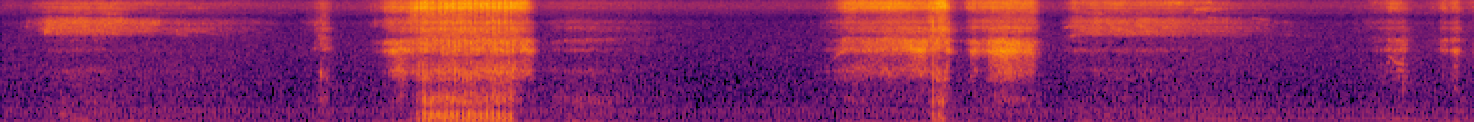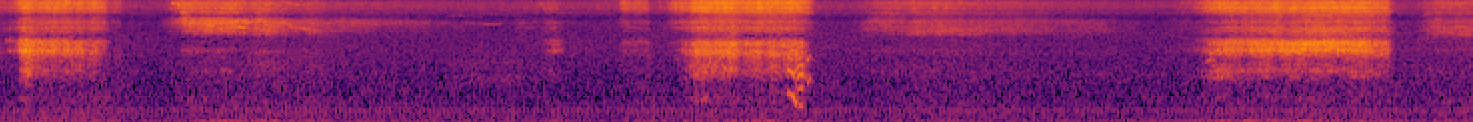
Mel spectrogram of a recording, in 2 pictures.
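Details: Sleeping pitbull dog: irregular noisy breathing with a few louder snorting bursts; snoring.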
